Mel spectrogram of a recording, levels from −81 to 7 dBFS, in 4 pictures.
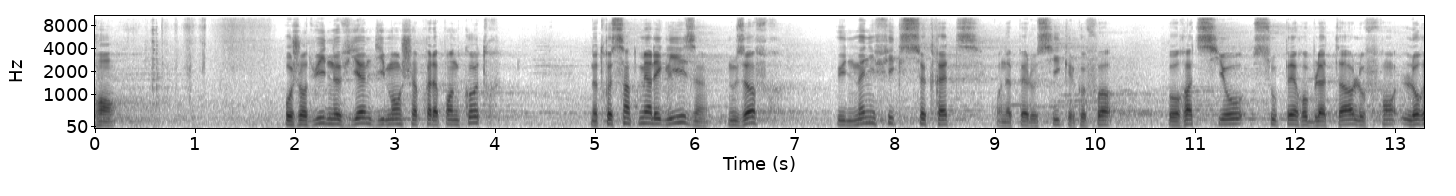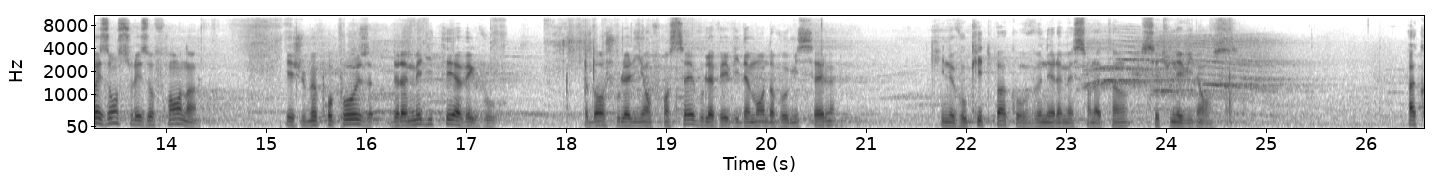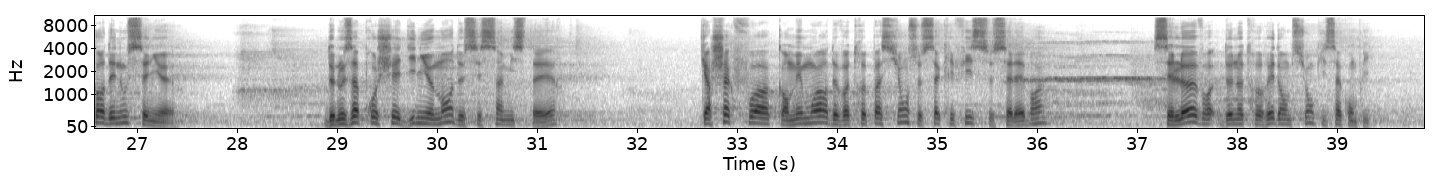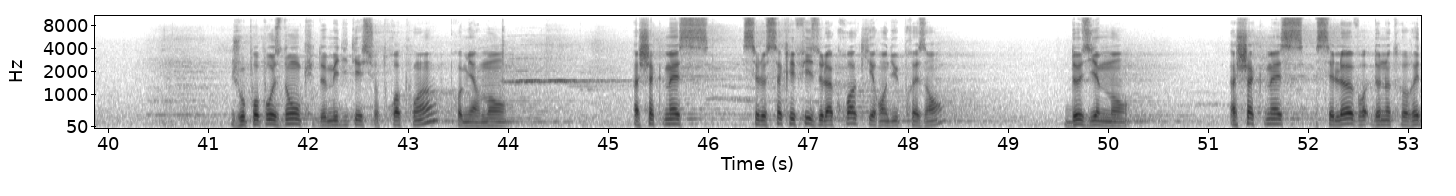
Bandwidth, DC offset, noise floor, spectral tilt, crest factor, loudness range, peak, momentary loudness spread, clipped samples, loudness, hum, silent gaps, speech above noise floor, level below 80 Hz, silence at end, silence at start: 10.5 kHz; under 0.1%; -50 dBFS; -3.5 dB/octave; 20 dB; 4 LU; 0 dBFS; 19 LU; under 0.1%; -19 LUFS; none; none; 31 dB; -62 dBFS; 0 s; 0 s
